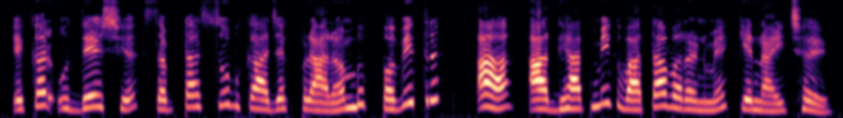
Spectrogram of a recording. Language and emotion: Maithili, neutral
